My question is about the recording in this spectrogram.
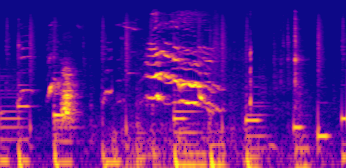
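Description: A Border collie whining: a short cry about half a second in, then a louder run of high, wavering whimpers around two seconds in. Background music with a steady beat plays under it.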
